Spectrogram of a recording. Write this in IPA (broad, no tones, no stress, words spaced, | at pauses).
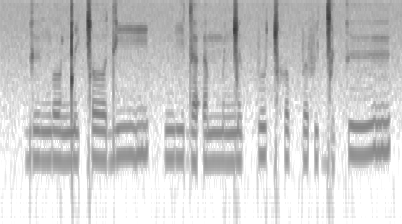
ɡʉːŋoː ŋ͡ǃiǀoːdiː | ŋiːdɐ ʔɐmːɵŋ͡ǀʉpːu ǀʰopːɵfiɡ͡ǀɨ kʉː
